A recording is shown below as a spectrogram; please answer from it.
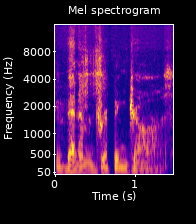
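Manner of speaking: hushed, low horror-movie style voice. Host on a taglines segment repeats a phrase in a Vincent Price voice. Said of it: "in a Vincent Price voice".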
